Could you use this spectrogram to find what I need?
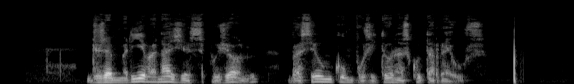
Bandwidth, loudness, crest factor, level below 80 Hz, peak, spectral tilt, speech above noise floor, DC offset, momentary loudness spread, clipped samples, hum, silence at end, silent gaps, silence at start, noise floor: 11.5 kHz; -25 LUFS; 24 dB; -52 dBFS; -2 dBFS; -5.5 dB/octave; 48 dB; under 0.1%; 17 LU; under 0.1%; none; 0.9 s; none; 0.85 s; -72 dBFS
